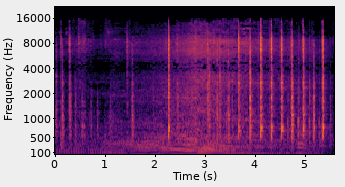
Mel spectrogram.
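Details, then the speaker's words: 2013 Honda Brio driven over rough road, rear-left clunk: sharp irregular light ticks over road rumble, bunching on bumps; loose reversing-camera RCA connector wiring knocking against body, not the shock mount as first suspected. "Ini ada kabel soket buat kamera mundur, Sobat. Jadi ada plus minusnya itu dia bunyi. Hm. Kayak kabel soket RC gitu."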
